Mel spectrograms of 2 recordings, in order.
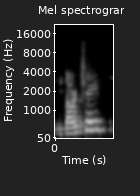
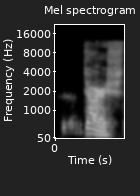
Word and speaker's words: Darsh: I don't want to, Darche? I'm sorry, is that how you pronounce? Darsh, like think Darsh. Darshowski, not like fancy French people.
